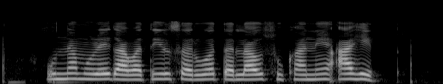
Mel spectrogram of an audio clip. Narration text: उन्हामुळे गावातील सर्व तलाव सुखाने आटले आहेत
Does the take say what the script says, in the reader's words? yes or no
no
